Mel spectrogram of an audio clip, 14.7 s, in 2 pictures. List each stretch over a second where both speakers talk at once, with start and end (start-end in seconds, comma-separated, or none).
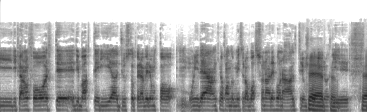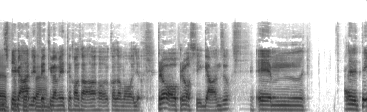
6.1-8.5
